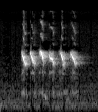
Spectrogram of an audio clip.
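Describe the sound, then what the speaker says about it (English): A bird gives six quick, bright chirps in an even run, clear and close against total silence. "for a chirp sound clip. Let me play it for you."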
